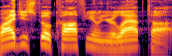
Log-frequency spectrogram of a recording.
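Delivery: condescending, talking-down tone. Retelling what the computer store worker said: imitating a demeaning it voice. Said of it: "in this sort of demeaning I T kind of voice".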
